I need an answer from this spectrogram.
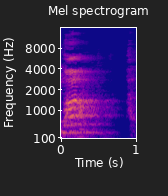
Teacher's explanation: अब पा को आप बिना होठ के मिलाए उच्चारण कर ही नहीं सकते। पा में जितने भी वर्ण आते हैं, इनको आप बिना किसी भी प्रकार के होठों को बिना मिलाए आप नहीं बोल सकते, इसीलिए इनका नाम होस्ट में आता है।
